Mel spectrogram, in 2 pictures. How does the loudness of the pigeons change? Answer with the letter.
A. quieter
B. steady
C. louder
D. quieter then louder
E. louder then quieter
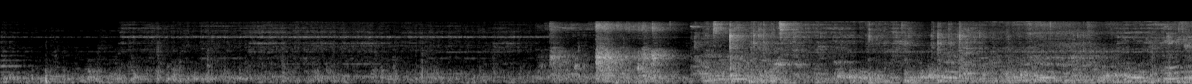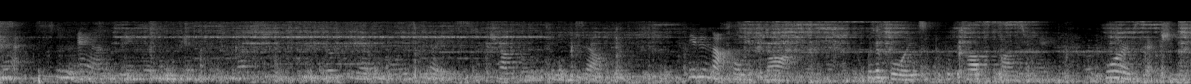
A.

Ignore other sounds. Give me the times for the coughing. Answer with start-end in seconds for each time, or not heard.
not heard.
